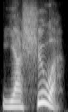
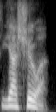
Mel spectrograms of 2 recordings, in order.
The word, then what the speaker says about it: Yeshua: That is wrong, because we can pronounce the Hebrew name of that man, and it is not Jesus. That is Greek. But the Aramaic, if I'm correct, is Yeshua.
